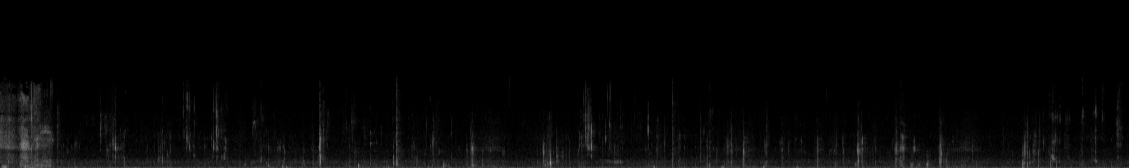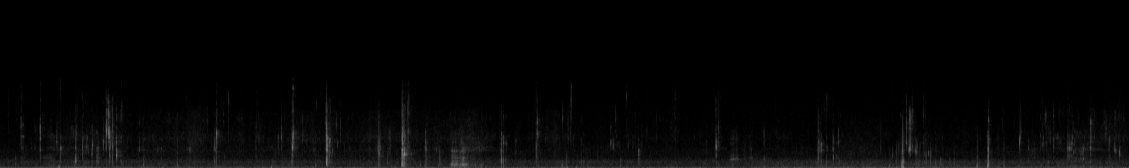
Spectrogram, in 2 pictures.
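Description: Close-miked biting and chewing of sticky braised beef trotter (adobo pata) eaten by hand: irregular wet mouth clicks and smacks throughout, with a louder bite right at the start.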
